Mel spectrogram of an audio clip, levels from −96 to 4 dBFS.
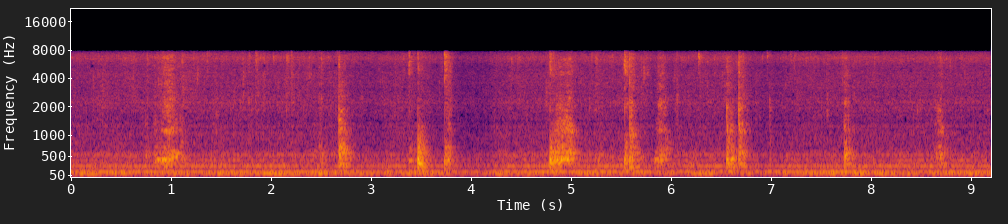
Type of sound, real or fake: real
